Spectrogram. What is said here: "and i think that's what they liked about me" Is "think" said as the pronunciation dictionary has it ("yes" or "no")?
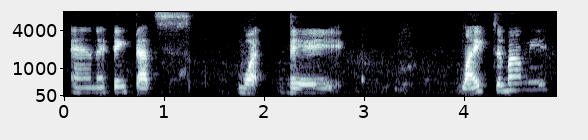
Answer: yes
